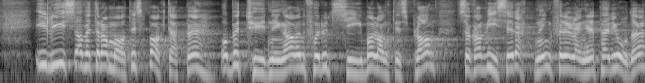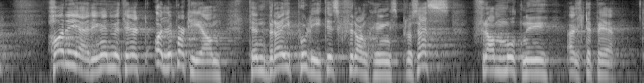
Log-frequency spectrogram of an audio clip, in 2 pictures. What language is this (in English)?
Norwegian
